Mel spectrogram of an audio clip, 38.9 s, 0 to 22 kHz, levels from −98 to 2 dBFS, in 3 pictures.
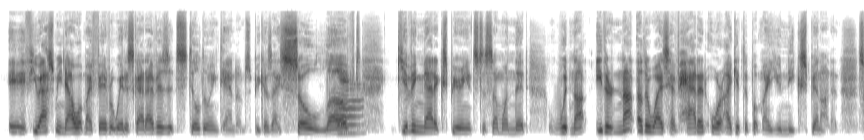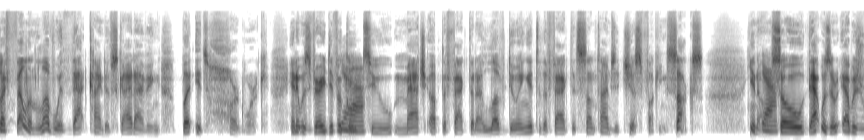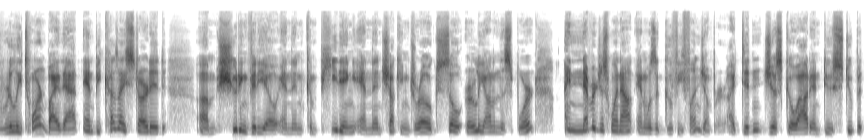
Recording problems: thin; somewhat; fading below 300 Hz

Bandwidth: 15 kHz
